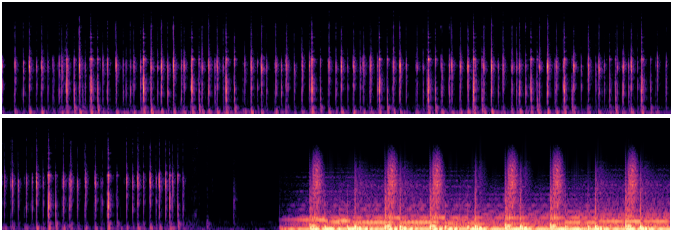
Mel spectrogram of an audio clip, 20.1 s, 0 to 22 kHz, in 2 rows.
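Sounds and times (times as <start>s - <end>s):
rapid typing on mechanical keyboard: 0.0s - 12.8s.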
